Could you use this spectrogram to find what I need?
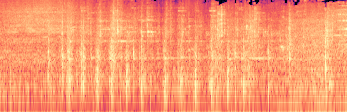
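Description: Tram wheels clack rhythmically over rail joints as the tram passes close by.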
